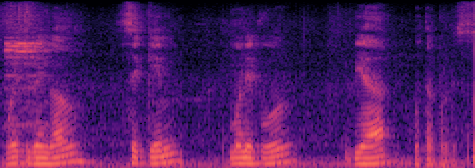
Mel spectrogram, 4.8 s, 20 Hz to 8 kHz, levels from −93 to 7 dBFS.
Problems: constant background noise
